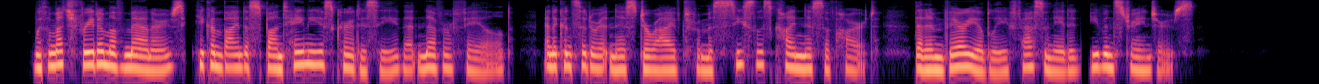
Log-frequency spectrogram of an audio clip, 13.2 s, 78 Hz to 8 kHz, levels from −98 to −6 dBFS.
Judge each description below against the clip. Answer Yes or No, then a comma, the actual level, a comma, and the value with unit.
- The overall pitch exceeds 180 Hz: Yes, high, 190 Hz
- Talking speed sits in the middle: No, slow, 125 wpm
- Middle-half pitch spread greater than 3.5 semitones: No, average, 3.1 semitones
